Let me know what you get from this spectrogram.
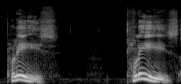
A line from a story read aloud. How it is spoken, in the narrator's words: I shouted at her harshly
